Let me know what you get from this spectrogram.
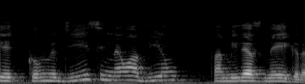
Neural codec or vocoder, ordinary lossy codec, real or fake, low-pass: none; none; real; none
